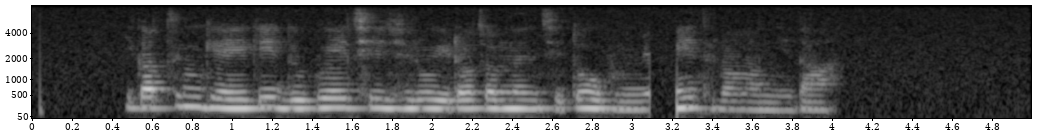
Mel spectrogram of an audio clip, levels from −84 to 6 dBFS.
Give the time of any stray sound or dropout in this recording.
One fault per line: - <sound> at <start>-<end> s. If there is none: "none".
- dropout at 3.1-3.2 s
